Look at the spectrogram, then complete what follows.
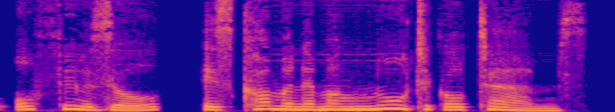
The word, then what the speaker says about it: forecastle: Pronunciation the sync clip of the word f or fuzil is common among nautical terms but the position of apostrophes is not universally agreed.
